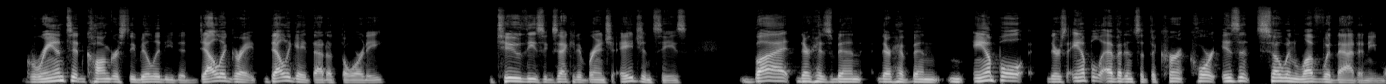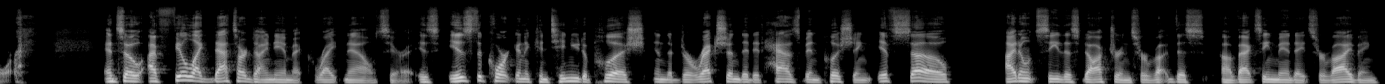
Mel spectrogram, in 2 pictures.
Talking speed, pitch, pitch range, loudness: 165 wpm, 120 Hz, 105-140 Hz, -20 LUFS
